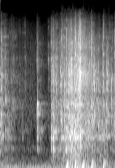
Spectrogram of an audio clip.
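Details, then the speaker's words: Trash-found edger small engine, reportedly burning oil and overfilled with oil: a few quick pull-start puffs that never catch, because the choke was left fully off; it runs once the choke is set. "Which way is Oh, that was all the way off for the choke."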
